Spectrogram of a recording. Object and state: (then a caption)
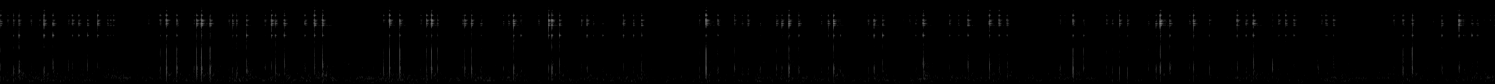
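Ribbed glass jar. Long painted nails tap and click on the ribbed glass near the base of an empty, clear ribbed glass jar held tilted. Quiet, very bright, dry clicks come in quick irregular bursts with short pauses between them. Each click dies away almost instantly, with no low-end body or lingering ring.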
